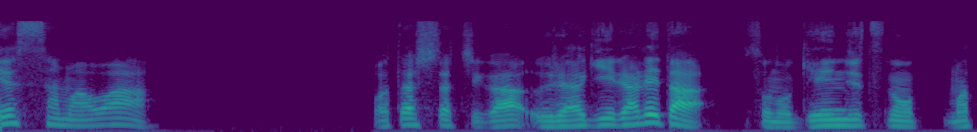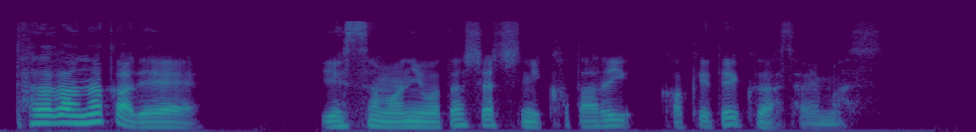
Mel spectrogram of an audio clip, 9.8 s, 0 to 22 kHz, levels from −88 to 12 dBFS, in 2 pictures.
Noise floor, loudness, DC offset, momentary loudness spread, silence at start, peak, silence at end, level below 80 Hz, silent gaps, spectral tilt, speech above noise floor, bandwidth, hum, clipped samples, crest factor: -87 dBFS; -39 LUFS; under 0.1%; 15 LU; 0 s; -16 dBFS; 0.65 s; -82 dBFS; none; -5.5 dB/octave; 48 dB; 12.5 kHz; none; under 0.1%; 24 dB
